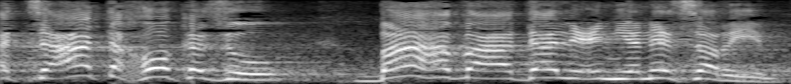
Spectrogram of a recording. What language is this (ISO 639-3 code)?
heb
